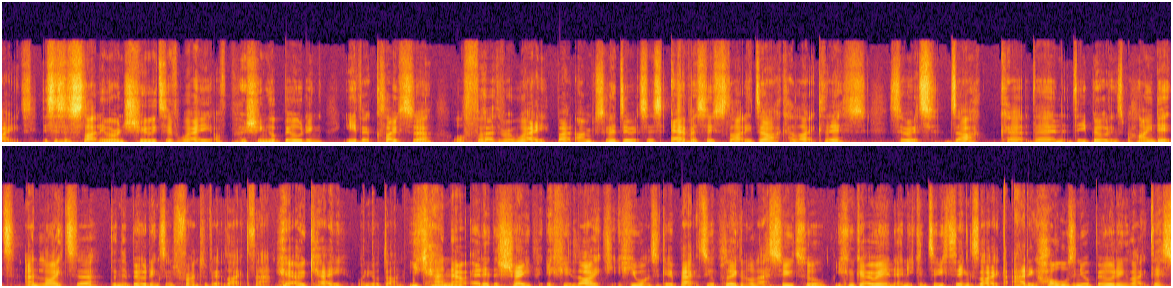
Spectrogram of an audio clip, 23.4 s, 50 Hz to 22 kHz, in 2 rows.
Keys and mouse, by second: 10.0 click, 14.8 click, 16.8 click, 18.8 click, 21.6 click.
